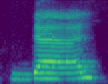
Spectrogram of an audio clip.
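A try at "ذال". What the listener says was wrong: No, make sure you can bring your tongue out more and vibrate. You want to get that vibration sound.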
